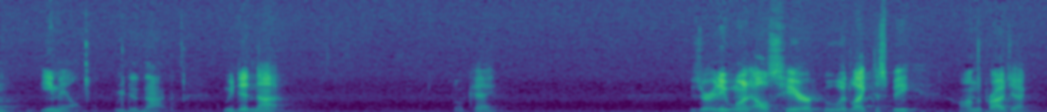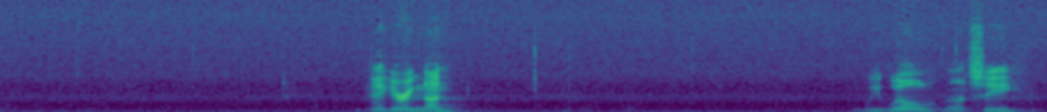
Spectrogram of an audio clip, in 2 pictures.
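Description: A man speaks calmly through a microphone in a large echoing hall, with long pauses.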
